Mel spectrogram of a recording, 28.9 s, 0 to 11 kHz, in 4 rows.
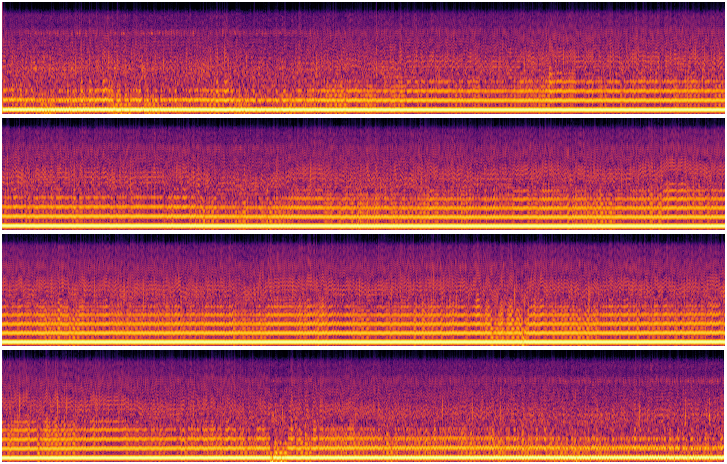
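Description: Honda VFR's V4 engine running at a steady cruise, a constant drone whose pitch sags slightly midway and rises again near the end.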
